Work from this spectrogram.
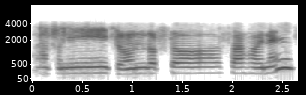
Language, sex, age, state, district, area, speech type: Assamese, female, 60+, Assam, Sivasagar, rural, conversation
